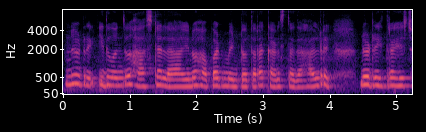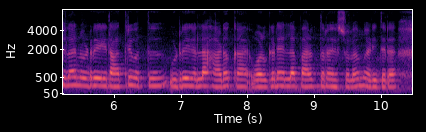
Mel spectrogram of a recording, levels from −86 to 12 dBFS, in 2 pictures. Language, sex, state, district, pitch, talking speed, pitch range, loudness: Kannada, female, Karnataka, Bellary, 220 Hz, 155 wpm, 205-235 Hz, -28 LUFS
